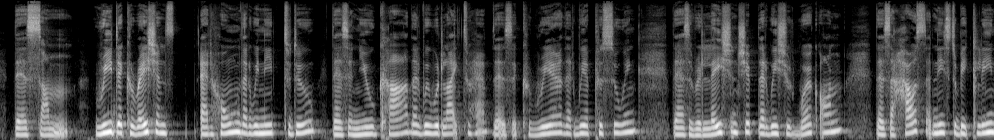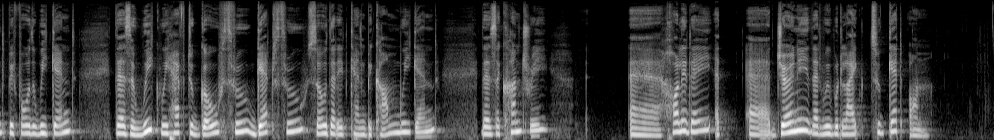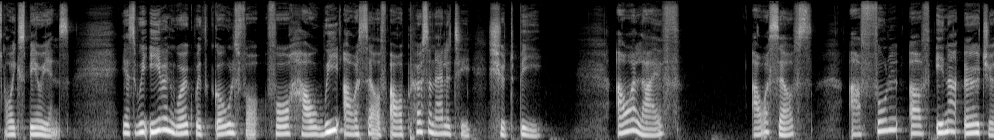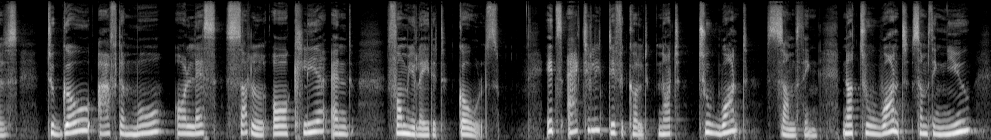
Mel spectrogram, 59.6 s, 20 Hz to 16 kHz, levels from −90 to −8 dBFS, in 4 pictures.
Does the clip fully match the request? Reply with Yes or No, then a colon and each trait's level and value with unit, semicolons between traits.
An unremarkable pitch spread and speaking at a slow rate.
Yes: average, 4.7 semitones; slow, 125 wpm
